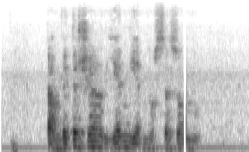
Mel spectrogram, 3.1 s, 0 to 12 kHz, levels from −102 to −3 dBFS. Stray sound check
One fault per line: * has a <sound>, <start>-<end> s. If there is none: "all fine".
* has a dropout, 2.3-2.3 s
